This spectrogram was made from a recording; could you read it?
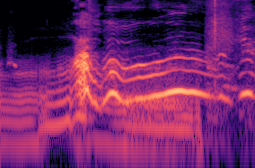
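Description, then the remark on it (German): A person vocally imitates a dog-like creature as a mouth-made stage sound effect, a whining, warbling howl with a sharp yelp near the start and a short throaty tail, fairly loud, no other sounds. “Ist mir zu hundig? Könnte mehr Vogel sein noch?”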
